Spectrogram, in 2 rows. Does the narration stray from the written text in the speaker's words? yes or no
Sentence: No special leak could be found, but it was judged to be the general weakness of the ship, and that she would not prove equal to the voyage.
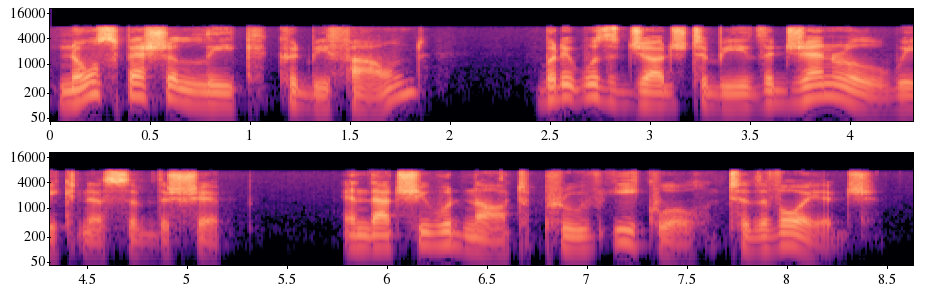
no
